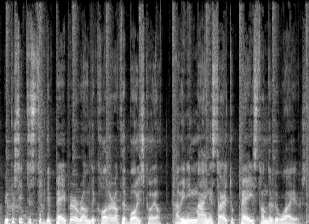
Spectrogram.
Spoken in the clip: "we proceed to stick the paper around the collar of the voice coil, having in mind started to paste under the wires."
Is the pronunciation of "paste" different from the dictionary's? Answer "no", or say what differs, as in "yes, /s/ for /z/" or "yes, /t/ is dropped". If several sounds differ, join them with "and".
no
